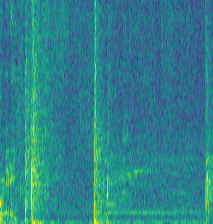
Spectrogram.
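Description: Two dull thumps of feet landing on a wooden floor, about two-thirds of a second apart, as a person is rolled off balance and stumbles, over a faint steady low hum.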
